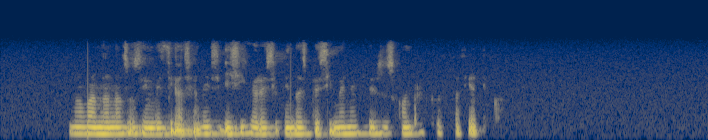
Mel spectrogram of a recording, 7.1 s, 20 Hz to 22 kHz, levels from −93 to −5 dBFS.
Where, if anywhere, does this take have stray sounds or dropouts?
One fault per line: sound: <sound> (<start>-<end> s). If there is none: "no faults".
no faults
